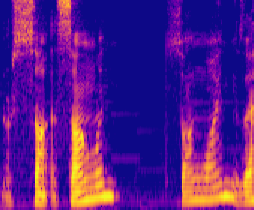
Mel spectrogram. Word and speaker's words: Songwin: So Songwine or Songwin? Songwine? Is that how it's spelled?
